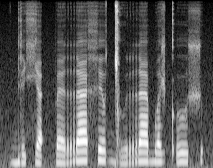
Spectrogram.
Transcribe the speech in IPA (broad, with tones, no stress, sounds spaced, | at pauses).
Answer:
ɡʲ ə˩ ç æ˩ ʔ p ɛ˩ r æ˥ x ɪ˥ ʊ̯ ɡ͡ǀ u˩ r æ˥ b ʌ˥ ʒ kʼ u˥ ʃ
